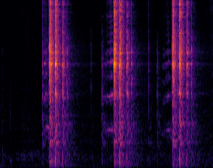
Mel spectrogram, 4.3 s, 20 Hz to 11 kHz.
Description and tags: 20141118 mailbox H2nextXY
Sound Description: Öffnen und schließen eines Briefkastens - Opening and closing of a mailbox
Recording Device: Zoom H2next with xy-capsule
Location: Universität zu Köln, Humanwissenschaftliche Fakultät, Studentenwohnheim, Erdgeschoss (Herbert-Lewin-Str., Gebäude 212)
Lat: 50°56'2"
Lon: 6°55'15"
Date Recorded: 18.11.2014
Recorded by: Patrick Radtke and edited by Vitalina Reisenhauer
2014/2015) Intermedia, Bachelor of Arts, University of Cologne
Cologne, University, Building, Field-Recording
